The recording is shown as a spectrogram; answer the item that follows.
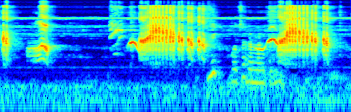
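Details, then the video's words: Male white-crested laughingthrush in lively song with filler imitations: brief upslurred whistles swallowed by loud, harsh crackling chatter, a few low nasal notes between the bursts. "burung poksay jambul putih gacor full isian"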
